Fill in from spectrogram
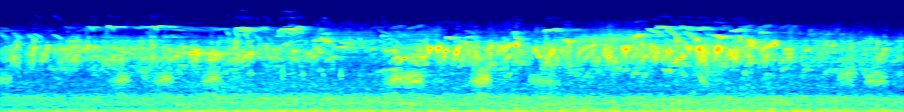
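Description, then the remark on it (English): Dozens of swallows twitter and chatter together on a power wire, gathered on their journey south, in a dense, continuous chorus of overlapping high chirps, fairly loud, with no voices. “As he watched, other birds began arriving out of the west until dozens of twittering swallows had assembled at this stage on their journey south.”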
